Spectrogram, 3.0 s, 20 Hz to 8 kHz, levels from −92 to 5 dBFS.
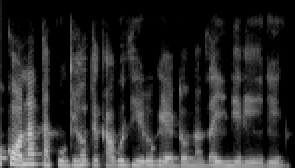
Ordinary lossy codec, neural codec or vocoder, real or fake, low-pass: none; codec, 44.1 kHz, 2.6 kbps, SNAC; fake; 7.2 kHz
